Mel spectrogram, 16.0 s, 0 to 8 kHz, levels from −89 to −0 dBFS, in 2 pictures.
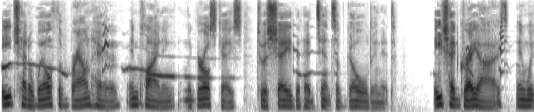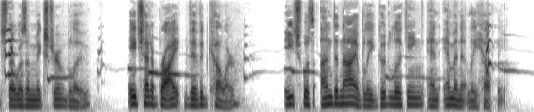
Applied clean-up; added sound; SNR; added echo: neural mask model RNNoise.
